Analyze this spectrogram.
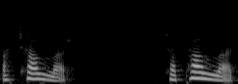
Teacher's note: Yəni vurğu ikinci hecanın üzərində olur.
